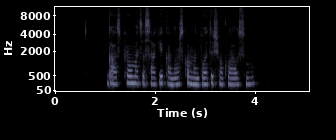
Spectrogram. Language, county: Lithuanian, Marijampolė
